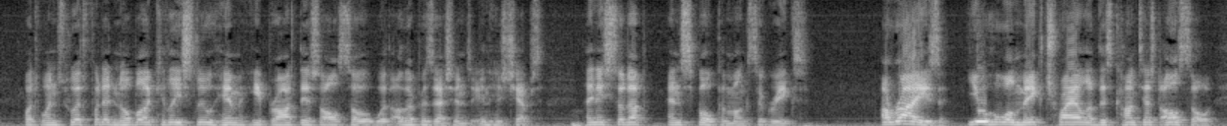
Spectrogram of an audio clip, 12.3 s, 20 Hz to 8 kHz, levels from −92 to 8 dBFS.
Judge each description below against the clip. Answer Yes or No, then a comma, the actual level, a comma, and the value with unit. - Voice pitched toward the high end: No, low, 125 Hz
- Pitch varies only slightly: No, average, 3.9 semitones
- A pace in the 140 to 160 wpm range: No, average, 180 wpm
